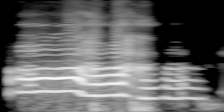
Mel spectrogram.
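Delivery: a sudden high shriek; a loud high startled squeal; high loud mock yelp. Imitating surprised yelp.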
